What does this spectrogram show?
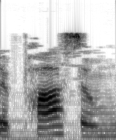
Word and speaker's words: opossum: a single animal called the opossum where the o is silent my mind is currently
